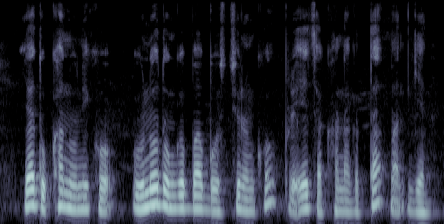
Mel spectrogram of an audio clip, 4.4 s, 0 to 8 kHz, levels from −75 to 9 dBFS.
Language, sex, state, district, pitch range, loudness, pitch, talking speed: Garo, male, Meghalaya, West Garo Hills, 115-155 Hz, -18 LUFS, 135 Hz, 120 wpm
